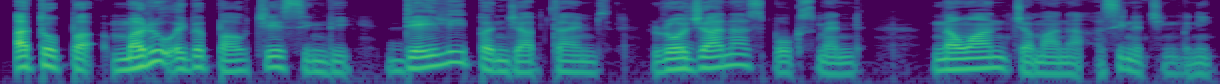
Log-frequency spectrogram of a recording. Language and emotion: Manipuri, neutral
